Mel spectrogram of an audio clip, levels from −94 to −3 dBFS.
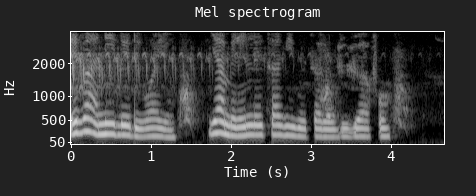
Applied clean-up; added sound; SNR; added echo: none; Growling + Bird vocalization, bird call, bird song; 18 dB; none.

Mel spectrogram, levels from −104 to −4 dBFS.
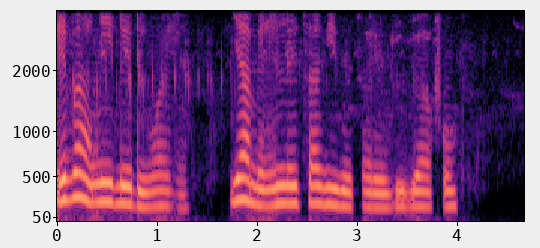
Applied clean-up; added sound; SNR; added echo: neural separator model SepFormer WHAM!.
